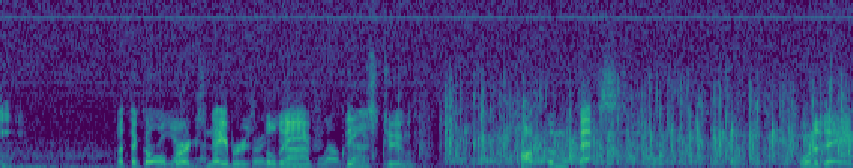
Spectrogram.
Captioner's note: clapping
